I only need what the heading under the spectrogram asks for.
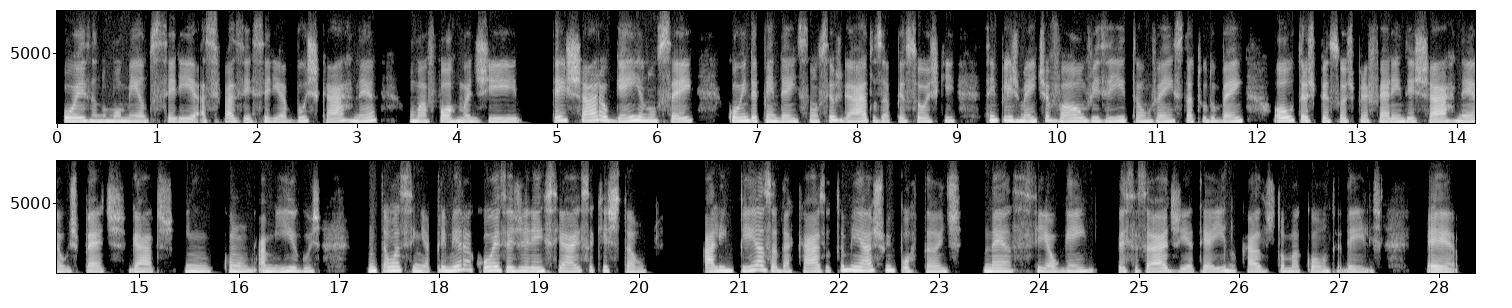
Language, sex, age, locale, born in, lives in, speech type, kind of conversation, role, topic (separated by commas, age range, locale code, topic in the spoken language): Portuguese, female, 55-59, pt-BR, Brazil, United States, conversation, advice, advisor, Como posso planejar minhas férias sem me sentir sobrecarregado?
